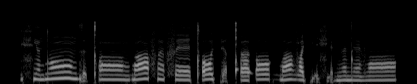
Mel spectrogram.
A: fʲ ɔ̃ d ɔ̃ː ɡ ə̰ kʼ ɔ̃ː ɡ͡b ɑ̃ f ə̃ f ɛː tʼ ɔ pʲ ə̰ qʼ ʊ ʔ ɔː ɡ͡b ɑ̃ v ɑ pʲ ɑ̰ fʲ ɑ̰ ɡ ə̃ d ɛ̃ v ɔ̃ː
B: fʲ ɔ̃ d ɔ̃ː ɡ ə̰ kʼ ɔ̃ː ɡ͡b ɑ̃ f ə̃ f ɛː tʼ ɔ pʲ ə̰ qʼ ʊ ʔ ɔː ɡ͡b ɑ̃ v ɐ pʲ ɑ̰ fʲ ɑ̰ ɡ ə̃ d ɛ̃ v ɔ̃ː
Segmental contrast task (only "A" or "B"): A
